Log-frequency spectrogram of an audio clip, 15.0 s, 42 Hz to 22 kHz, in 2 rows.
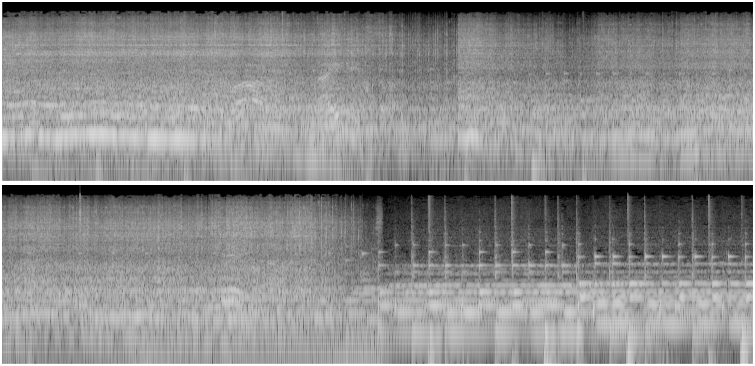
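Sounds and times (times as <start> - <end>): zipline pulley whirring on cable: 0.0 - 11.3.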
